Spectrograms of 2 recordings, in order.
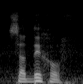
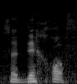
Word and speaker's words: Sadykhov: What's the actual pronunciation? Sadykhov. Sadykhov.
